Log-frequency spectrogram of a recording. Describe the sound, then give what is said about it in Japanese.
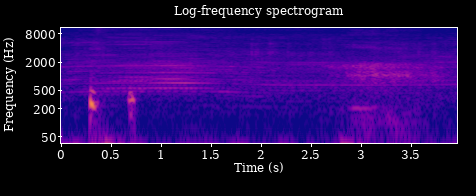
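An anal vibrator, said to vibrate by magic power, buzzes steadily throughout, a continuous mid-pitched electric hum. Two brief low thumps come at the start, and the buzz swells slightly near the end. No one speaks. “アナルバイブよ。ああ、あなたは知らないかしら。魔法の力で振動してる針型ティルト。”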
